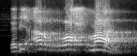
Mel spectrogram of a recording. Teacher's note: alif lamnya tidak terbaca, disebut alif lam syamsiyah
